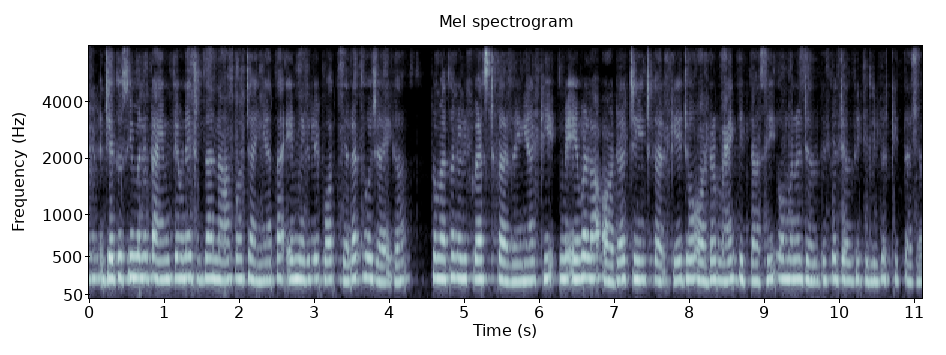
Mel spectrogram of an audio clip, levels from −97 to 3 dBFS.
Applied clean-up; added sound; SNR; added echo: neural mask model DeepFilterNet 3.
